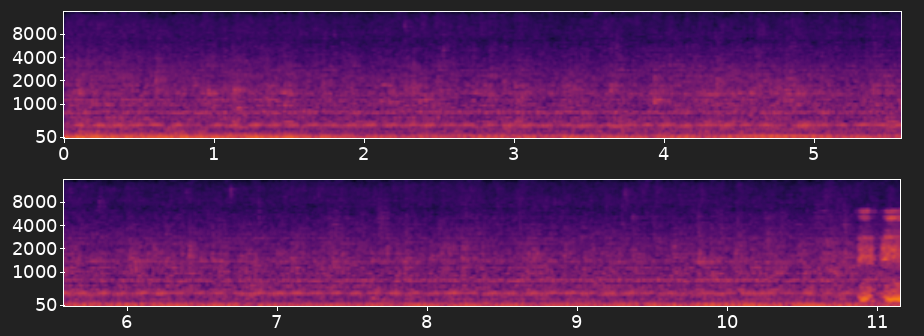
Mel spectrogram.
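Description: Tyres roll with a steady rumble on the road.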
